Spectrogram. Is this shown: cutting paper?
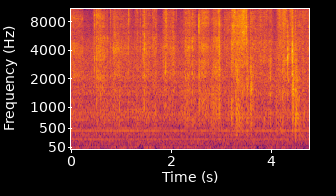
yes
